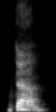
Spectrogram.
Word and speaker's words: damn: column condemn damn awesome in this words the end is not pronounced the N is silent so when letter A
